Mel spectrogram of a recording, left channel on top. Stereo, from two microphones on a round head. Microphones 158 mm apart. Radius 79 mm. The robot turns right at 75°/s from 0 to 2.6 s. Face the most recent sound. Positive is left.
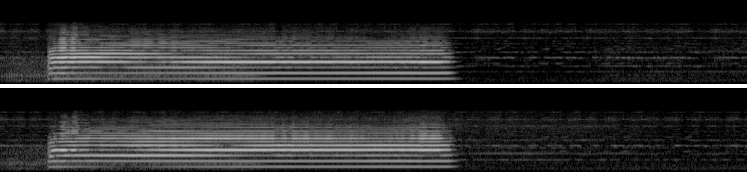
turn(degrees=-100)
